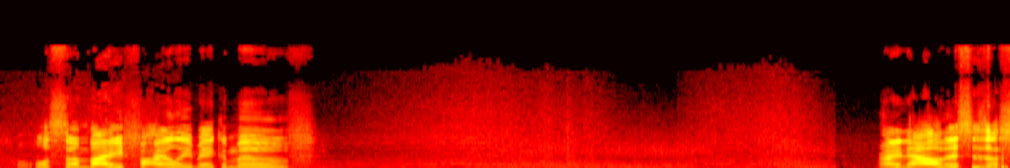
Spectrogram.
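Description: Race car engines roar and whine as the cars speed past.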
